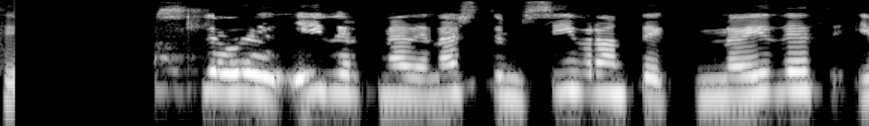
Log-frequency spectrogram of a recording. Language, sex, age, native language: Icelandic, male, 12, Icelandic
